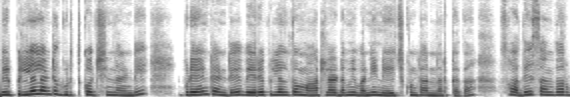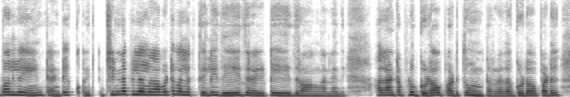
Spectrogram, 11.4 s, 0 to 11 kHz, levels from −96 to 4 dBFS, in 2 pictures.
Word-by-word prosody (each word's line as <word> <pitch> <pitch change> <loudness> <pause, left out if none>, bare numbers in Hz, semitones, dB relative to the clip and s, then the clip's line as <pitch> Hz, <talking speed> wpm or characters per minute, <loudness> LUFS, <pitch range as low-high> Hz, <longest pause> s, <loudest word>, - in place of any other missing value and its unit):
మీరు 310 -1 +3
పిల్లలంటే 380 +3 +5
గుర్తుకొచ్చిందండి. 295 -2 -2 0.4
ఇప్పుడేంటంటే 310 -1 +2
వేరే 290 +2 +5
పిల్లలతో 305 +1 0
మాట్లాడడం 280 +2 0
ఇవన్నీ 260 +3 +1
నేర్చుకుంటా 260 +2 -2
అన్నారు 240 0 -2
కదా! 220 +3 -6 0.3
సో, - - -16
అదే 310 +5 +1
సందర్భాల్లో 315 0 +1
ఏంటంటే 270 0 -3
కొ - - -14 0.3
చిన్న 335 +2 0
పిల్లలు 340 -2 +4
గాబట్టి 325 +4 +1
వాళ్ళకి 310 -2 0
తెలీదు. 275 -2 0
ఏది 275 +1 0
రైటు 240 +2 -1
ఏది 240 +1 -1
రాంగనేది. 215 -1 -6 0.3
అలాంటప్పుడు 280 +2 +1
గొడవ 265 +1 +4
పడుతూ 255 +2 -1
ఉంటారు 230 -2 -3
గదా! 225 +1 -2
గొడవపడి 250 0 +1
280 Hz, 165 wpm, -25 LUFS, 250-310 Hz, 0.4 s, పిల్లలంటే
